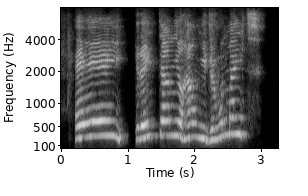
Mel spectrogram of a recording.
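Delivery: put-on broad Liverpool Scouse accent, pitched very high. Retelling a friend's greeting on an escalator: imitating a broad Liverpool accent. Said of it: "Jeff's really broad Liverpool".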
